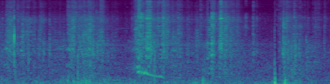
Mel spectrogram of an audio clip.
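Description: Children bouncing and landing on a trampoline mat, a few irregular thumps and knocks. A short falling vocal sound comes about two seconds in.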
